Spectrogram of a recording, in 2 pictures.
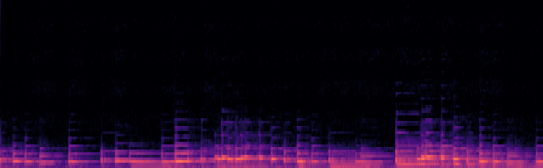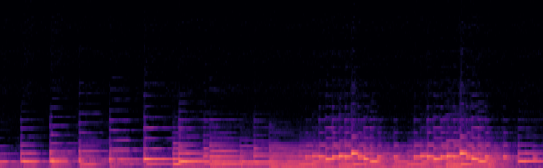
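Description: Solo piano playing a classical piece: a continuous run of separate notes, a melody in the middle register over lower accompanying notes.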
